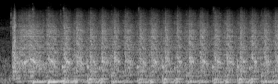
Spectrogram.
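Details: 4WD Daytona six-cylinder, engine uncovered in a tornado, 4 of 6 injectors rusted shut; power confirmed to injectors while cranking; starter cranks evenly with no firing; crank no start from stuck fuel injectors.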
